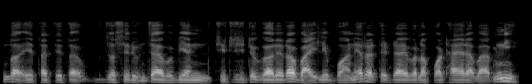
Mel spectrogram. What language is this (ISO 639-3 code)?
nep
